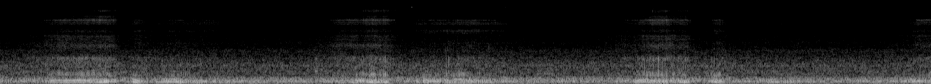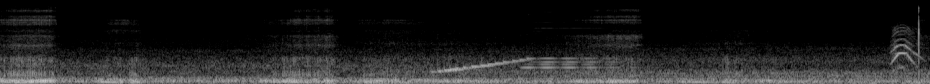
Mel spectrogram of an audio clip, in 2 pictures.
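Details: Hatch, an eight-year-old female Golden Retriever, asleep and snoring: low, rumbling breaths repeat roughly every three seconds in a steady rhythm, with a brief rising chime-like tone near the end.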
